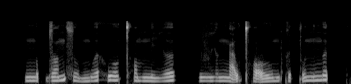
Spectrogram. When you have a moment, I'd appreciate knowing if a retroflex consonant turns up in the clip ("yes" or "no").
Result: no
